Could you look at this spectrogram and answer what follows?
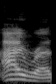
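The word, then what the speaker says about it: Ayra: See, I was pronouncing it right earlier. Ira, that's her name.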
